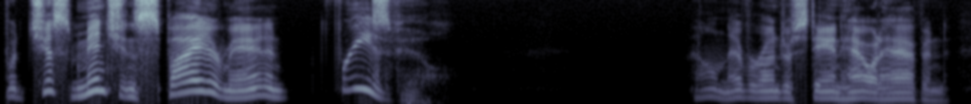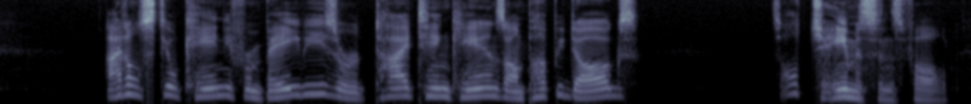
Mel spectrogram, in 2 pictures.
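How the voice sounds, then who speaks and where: A man's voice: fairly high pitch, very animated, measured pace, pauses often, fairly bright tone, no room sound, studio quality, pitched above the performer's own voice. A man voicing a wisecracking comic-book superhero, cocky and aggrieved, in a theatrical, quippy manner. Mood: aggrieved, complaining. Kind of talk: comic book read aloud in character.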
